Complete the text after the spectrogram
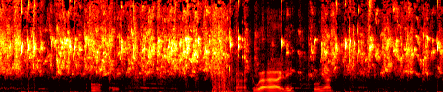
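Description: Small parrots chirp and chatter rapidly and shrilly.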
